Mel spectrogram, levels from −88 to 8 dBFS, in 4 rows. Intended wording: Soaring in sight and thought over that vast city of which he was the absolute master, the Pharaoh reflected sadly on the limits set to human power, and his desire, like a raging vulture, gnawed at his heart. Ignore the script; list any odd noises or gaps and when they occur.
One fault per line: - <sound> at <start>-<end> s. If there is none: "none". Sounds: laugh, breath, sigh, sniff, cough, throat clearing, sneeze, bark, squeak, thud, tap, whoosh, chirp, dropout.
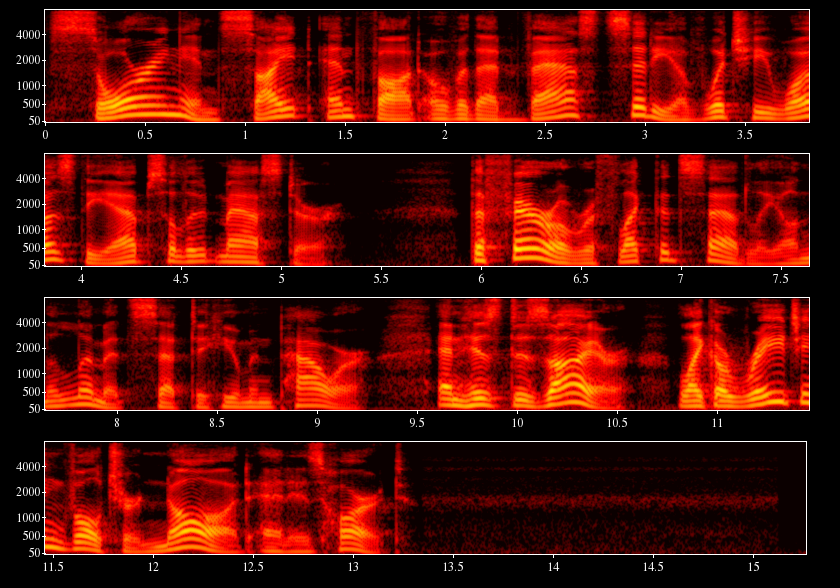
none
